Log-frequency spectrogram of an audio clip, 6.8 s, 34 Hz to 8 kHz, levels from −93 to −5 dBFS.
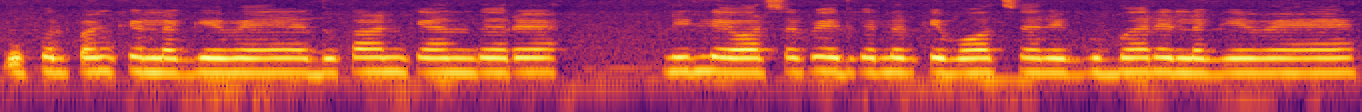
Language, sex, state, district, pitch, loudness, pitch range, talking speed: Hindi, female, Rajasthan, Bikaner, 235 Hz, -13 LUFS, 235-240 Hz, 175 wpm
